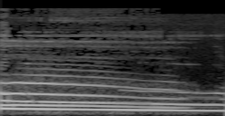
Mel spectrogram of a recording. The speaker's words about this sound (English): Howling for Wolves, protecting wolves for future generations. Howl!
